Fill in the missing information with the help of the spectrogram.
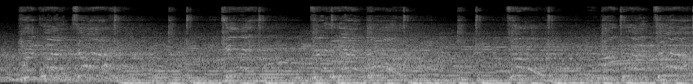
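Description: Live reggaeton concert heard from inside the arena crowd: the song plays loud over the PA with singing and crowd yells, and a heavy bass beat kicks in about a second in.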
